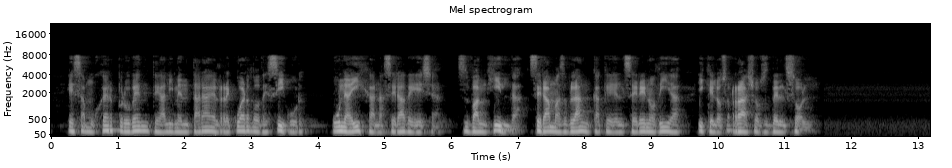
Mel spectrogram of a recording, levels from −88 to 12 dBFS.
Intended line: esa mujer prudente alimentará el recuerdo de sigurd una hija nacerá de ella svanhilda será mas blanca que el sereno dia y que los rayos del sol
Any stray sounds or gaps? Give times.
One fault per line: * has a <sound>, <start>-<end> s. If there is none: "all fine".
all fine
